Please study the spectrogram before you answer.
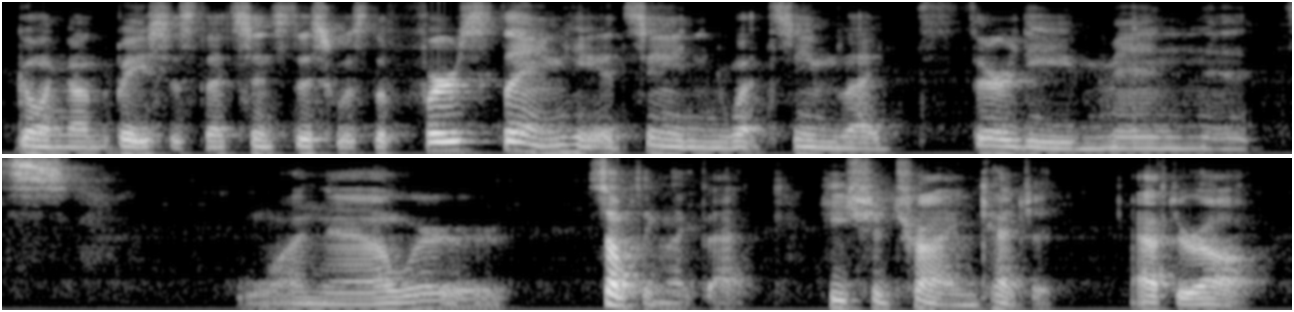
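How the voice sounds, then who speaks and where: A man narrating a scripted fantasy story in a dramatic manner, with emphatic swells and hushed drops. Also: mid-range voice. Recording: clear background noise.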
